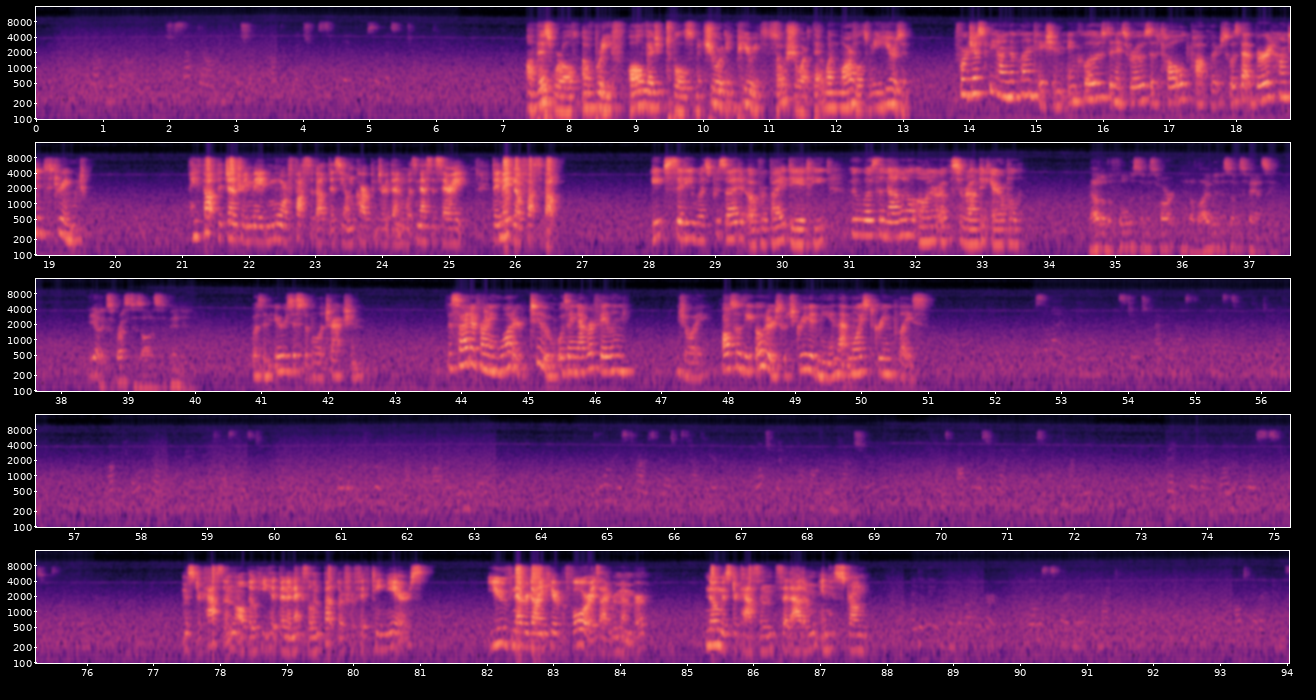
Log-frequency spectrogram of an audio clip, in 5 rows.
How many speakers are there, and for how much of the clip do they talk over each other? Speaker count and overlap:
six, no overlap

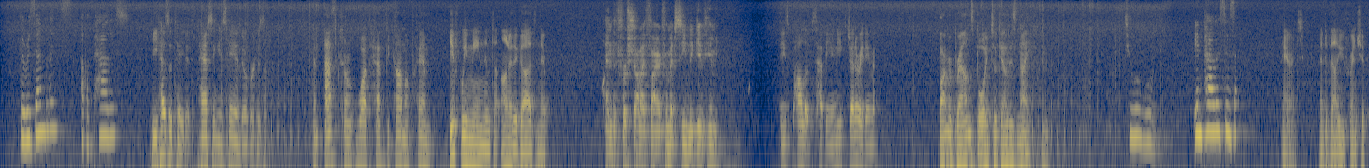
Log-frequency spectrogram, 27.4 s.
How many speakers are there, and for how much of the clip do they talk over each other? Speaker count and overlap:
seven, no overlap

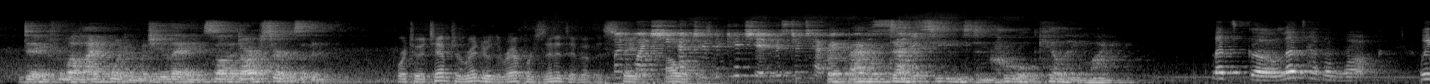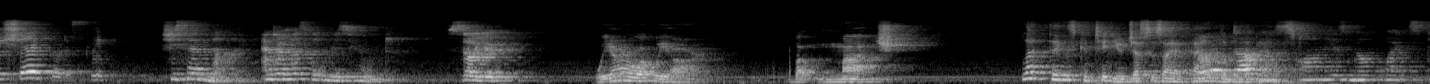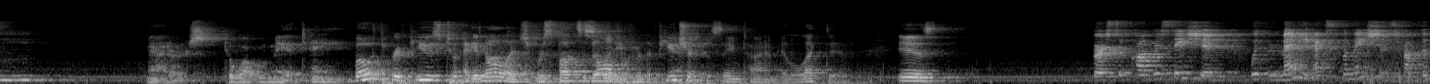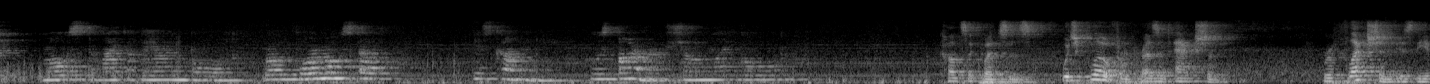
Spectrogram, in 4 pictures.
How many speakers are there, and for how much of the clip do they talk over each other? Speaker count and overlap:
nine, about 11%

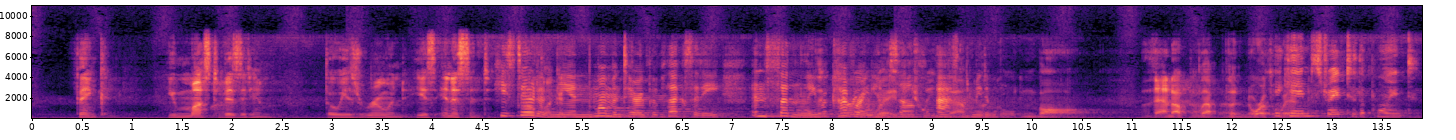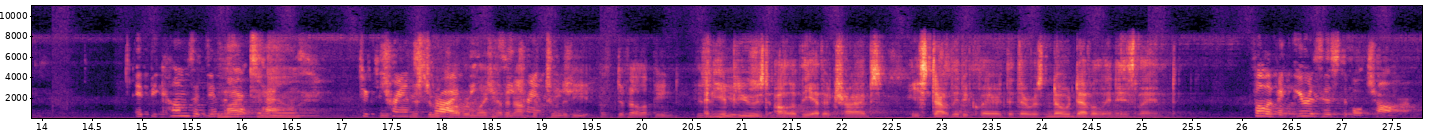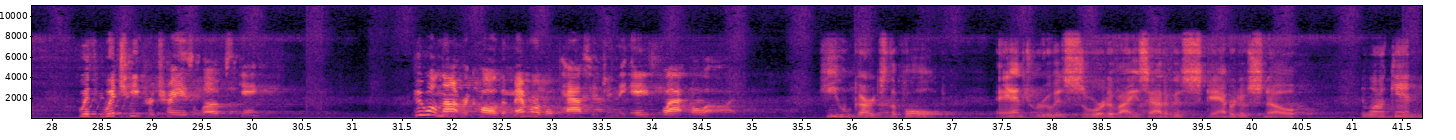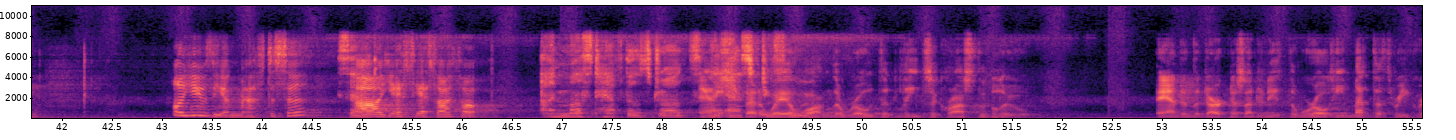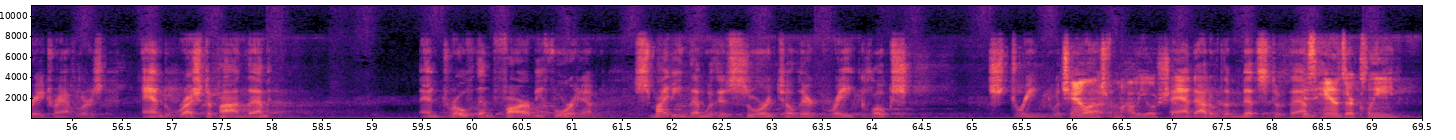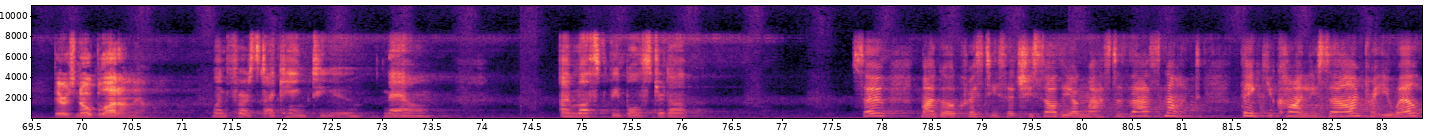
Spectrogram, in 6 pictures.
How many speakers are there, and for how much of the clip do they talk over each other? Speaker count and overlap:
seven, about 17%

